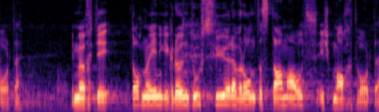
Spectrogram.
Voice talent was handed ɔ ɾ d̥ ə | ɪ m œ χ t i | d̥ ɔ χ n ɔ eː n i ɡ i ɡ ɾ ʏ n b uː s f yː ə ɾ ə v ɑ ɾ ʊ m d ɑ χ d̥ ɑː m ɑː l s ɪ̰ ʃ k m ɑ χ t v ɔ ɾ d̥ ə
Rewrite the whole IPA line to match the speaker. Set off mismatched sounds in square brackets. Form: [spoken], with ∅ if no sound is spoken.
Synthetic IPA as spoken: ɔ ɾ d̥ ə | ɪ m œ χ t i | d̥ ɔ χ n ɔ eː n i ɡ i ɡ ɾ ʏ n [d] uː s f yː ə ɾ ə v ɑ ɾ ʊ m d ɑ [s] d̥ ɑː m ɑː l s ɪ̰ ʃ k m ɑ χ t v ɔ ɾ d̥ ə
